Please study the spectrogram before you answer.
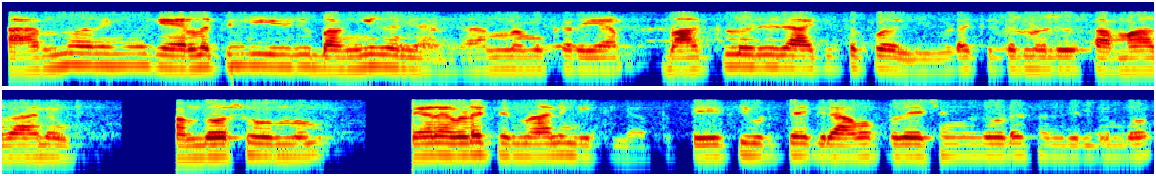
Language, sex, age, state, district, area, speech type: Malayalam, male, 18-30, Kerala, Kottayam, rural, conversation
